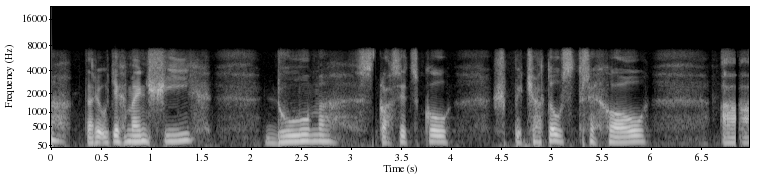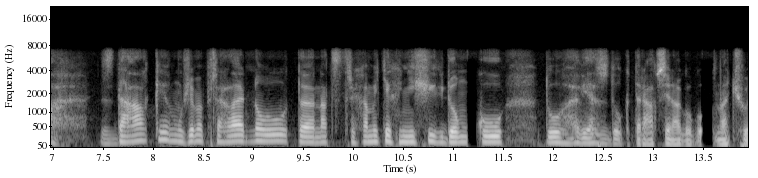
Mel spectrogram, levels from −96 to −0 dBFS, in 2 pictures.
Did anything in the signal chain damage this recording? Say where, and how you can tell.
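Yes. There are brief dropouts where the speech smears and sags. Short dips come at 3.21 s, just after "těch menších dům s", and at 6.83 s, before "z dálky můžeme přehlédnout". Longer fades to near silence come at 11.13 s, after "nad střechami těch nižších", and at 13.48 s, each lasting about 0.1 s. These are lost AMR speech frames on the radio link. Corrupted frames failed their checks, so the wideband decoder repeated the last good pitch and vocal-tract settings with falling gain.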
